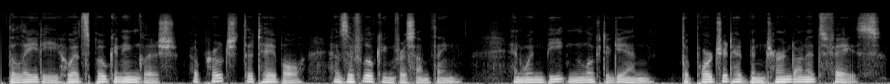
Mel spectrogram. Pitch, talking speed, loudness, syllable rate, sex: 105 Hz, 180 wpm, -16 LUFS, 5.5 syllables/s, male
